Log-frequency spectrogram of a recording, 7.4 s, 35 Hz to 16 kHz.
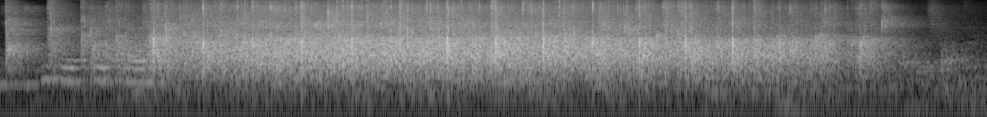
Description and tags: Medium Crowd Clapping 3
A medium sized crowd clapping for a speaker who just presented. Recorded on the Zoom H4n at a small distance from the crowd.
Location: TU Delft Sports & Culture Theater, Delft, The Netherlands
Check out the pack for similar applauding sounds.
